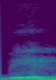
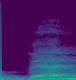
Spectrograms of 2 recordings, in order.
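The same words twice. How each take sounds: First: बेल with a closed "ay" vowel; wrong ए vowel. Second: बैल with an open "ae" vowel; correct ऐ vowel. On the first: Teacher showing the wrong matra, बेल with closed ए. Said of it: "बेल नहीं बोलते हैं". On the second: Teacher contrasting the two matras, बैल with open ऐ. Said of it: "तो बैल बोलते हैं". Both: Shown as a demonstration.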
